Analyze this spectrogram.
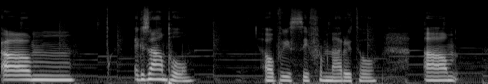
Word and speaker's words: Naruto: um example obviously from Naruto um Naruto is how you say it right Naruto but everyone says Naruto because American English Naruto Naruto Naruto but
